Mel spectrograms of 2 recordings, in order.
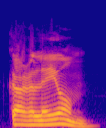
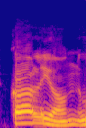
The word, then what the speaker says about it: Caerleon: translation of the Welsh Caerleon. I hope I pronounced that right. It's Caer-Llaon. Llaon is a lion, and not the original of that appellation.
